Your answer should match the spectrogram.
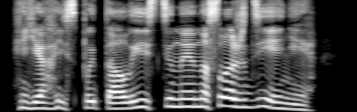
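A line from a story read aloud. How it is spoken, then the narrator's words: Laughing loudly. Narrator (Russian): расхохотался Жорж Деваларен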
